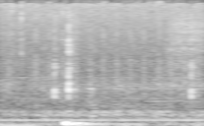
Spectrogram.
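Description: Keyboard Shift key held while a mouse clicks out straight lines during photo clipping, giving a few soft, close clicks and key taps over quiet room hum.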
